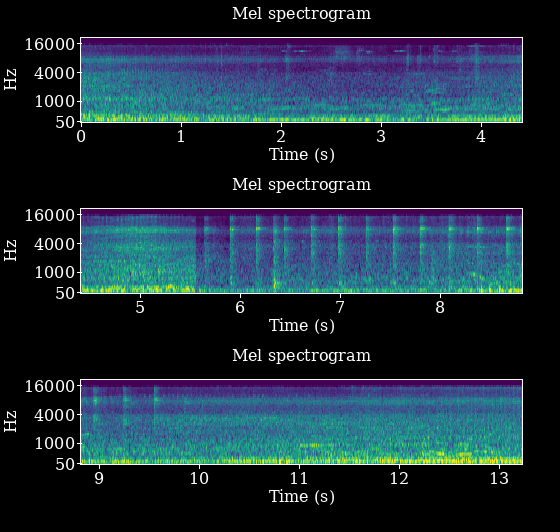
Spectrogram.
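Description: Motorcycle engines hum and pass by along a street.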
